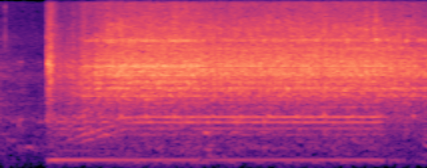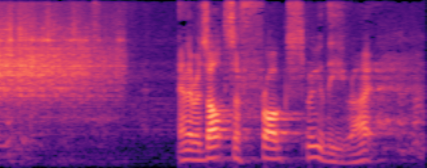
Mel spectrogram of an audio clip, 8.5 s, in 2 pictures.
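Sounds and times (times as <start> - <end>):
blender running: 0.5 - 5.6
speech: 6.1 - 8.2.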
